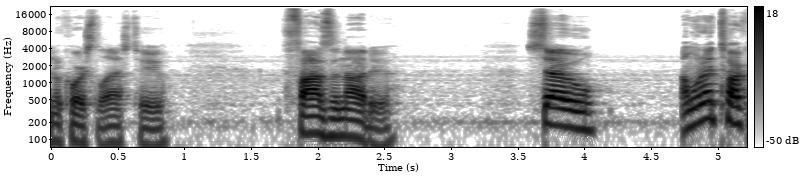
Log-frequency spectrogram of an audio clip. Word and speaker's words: Fazinadu: to look on google the pronunciation for the title it's faza nadu according to it in wikipedia so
